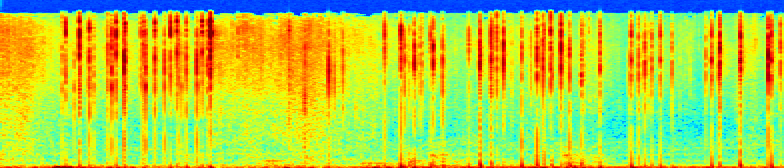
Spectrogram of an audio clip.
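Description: A hollow, light green, glossy rectangular plastic pencil case is held in the hands and tapped and scratched with long nails. Rapid sharp clicks and dry crackling scratches come in quick bursts over a steady low hum, each tap dying away almost instantly.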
